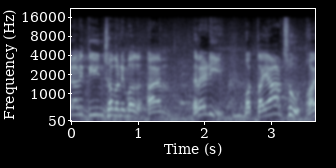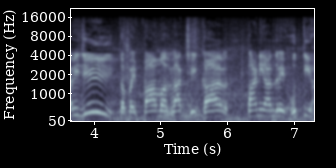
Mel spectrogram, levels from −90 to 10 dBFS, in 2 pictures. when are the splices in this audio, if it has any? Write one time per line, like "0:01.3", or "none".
0:03.5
